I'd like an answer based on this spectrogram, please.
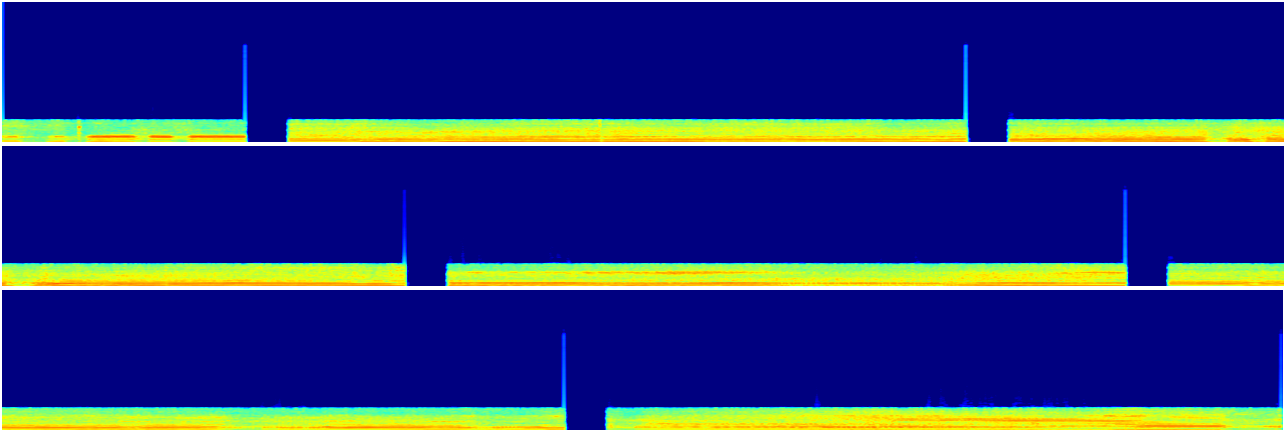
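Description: Small two-stroke engines of gas-powered Go-Ped stand-up scooters running and revving, the pitch rising and falling with the throttle. The sound comes in six short clips, each cut off by a brief silence.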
